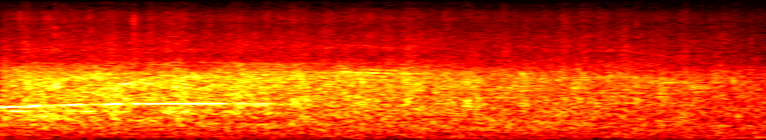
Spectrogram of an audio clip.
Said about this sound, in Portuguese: Nossa senadora Damares, seja bem-vinda. Alegria te receber aqui. Nosso deputado Gilvan Máximo também está aqui. Celebre ele com a salva de palmas.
